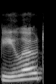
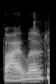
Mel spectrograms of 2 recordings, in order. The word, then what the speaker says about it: phyllo: It's like, is it phyllo dough? Phyllo dough? – Phyllo. Yes. I think. I said that so confidently. I think it's phyllo.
